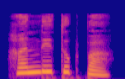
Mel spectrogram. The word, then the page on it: ಹಂದಿತುಪ್ಪ: handi tuppa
